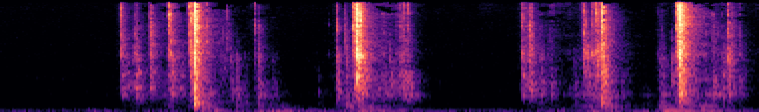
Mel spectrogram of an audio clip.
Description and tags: Locking Door
Locking a door.
door, lock, lock-door, locking-door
